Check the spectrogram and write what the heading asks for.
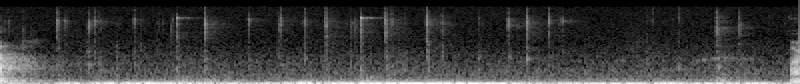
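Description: Typing on a computer keyboard: a run of irregular keystrokes as a short terminal command is entered.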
